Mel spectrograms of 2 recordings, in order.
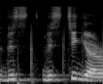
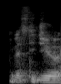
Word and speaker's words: Vestigio: Yeah, it's Vestigio, right? Vestigio, yeah. Vestigio, because in Spanish it's Vestigio or something like that.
